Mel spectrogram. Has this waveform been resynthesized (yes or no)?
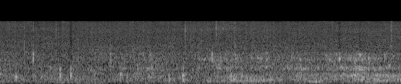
yes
